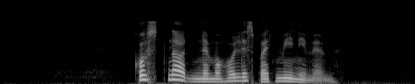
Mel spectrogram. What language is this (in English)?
Norwegian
